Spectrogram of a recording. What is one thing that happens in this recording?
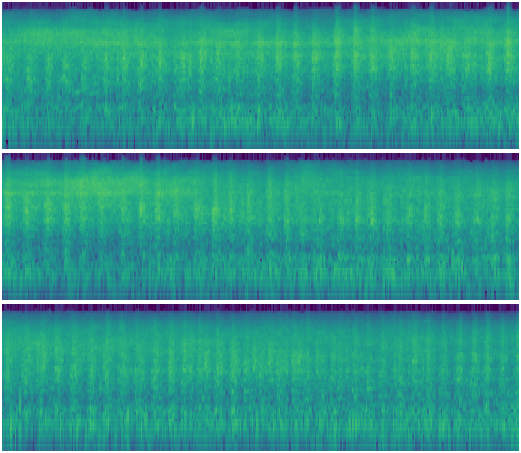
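A steam locomotive chugs rhythmically close by.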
